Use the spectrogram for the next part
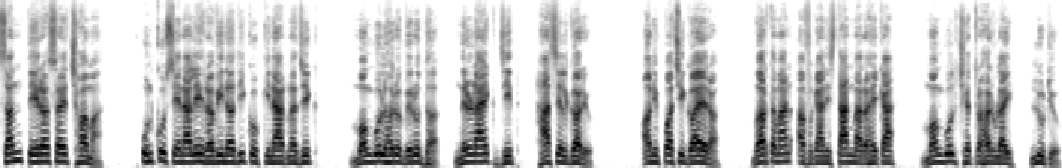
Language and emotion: Nepali, neutral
